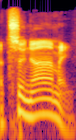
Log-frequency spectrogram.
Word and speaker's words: tsunami: And I'm actually saying it now, tsunami. That's the way it's pronounced.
